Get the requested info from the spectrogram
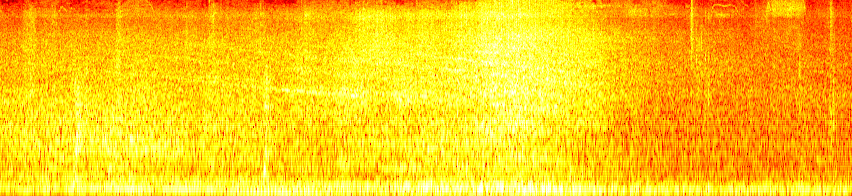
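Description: A road vehicle passing. Its engine rumble and tyre noise swell to a peak about five seconds in, then fade.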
